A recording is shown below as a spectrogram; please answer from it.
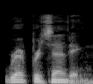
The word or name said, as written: representing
